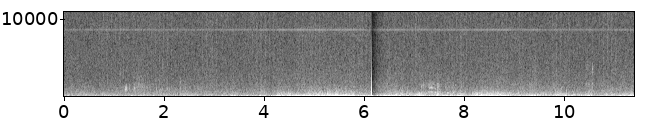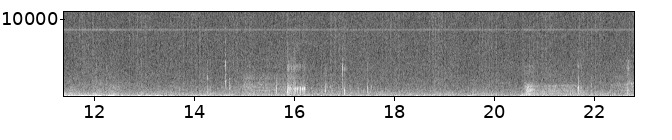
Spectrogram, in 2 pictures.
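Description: Wind buffeting the microphone of a body-worn camera, a low rumble that swells about four seconds in and eases after about thirteen seconds, with one sharp click about six seconds in.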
